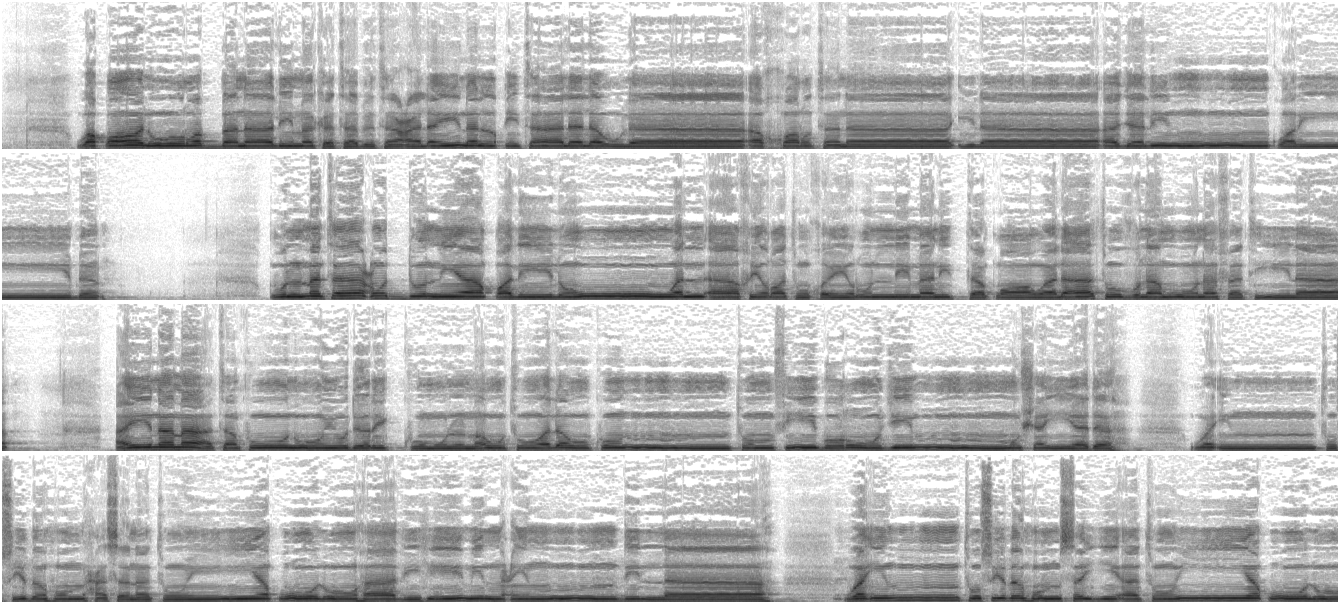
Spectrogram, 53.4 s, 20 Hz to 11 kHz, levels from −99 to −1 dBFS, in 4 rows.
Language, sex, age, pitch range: Amharic, male, 30-49, 125-155 Hz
